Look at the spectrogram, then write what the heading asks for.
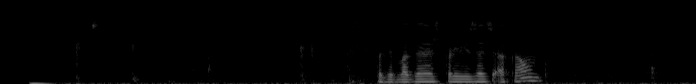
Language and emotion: Russian, neutral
